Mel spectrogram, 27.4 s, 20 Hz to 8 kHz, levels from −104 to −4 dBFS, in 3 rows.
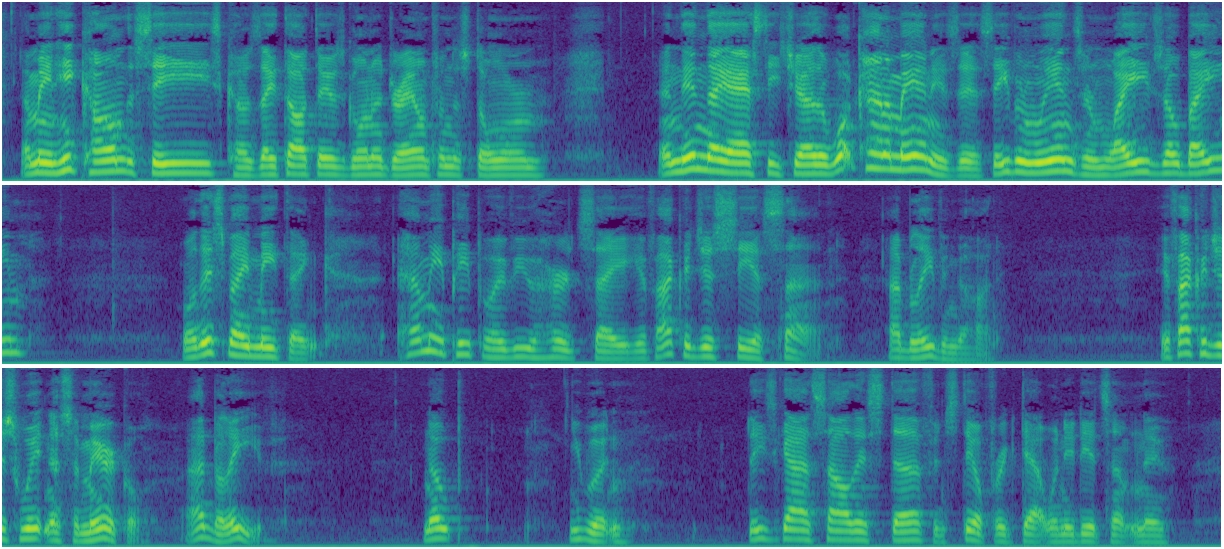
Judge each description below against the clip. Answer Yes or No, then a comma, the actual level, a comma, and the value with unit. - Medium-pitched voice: Yes, medium, 150 Hz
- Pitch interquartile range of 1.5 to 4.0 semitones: No, average, 4.5 semitones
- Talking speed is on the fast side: No, average, 185 wpm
